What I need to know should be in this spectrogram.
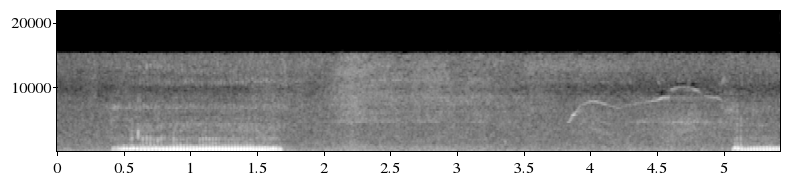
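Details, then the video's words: Young pug, six months old, sleeping beneath the duvet: one drawn-out buzzy snore, a quiet gap of about three seconds, then the next snore beginning. "Snoring Pug In Bed"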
